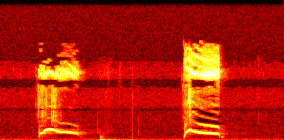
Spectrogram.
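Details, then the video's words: A wild Douglas squirrel on the Ancient Cedars hike defensively scolds a person with two loud, squealing calls, each slightly falling in pitch. "Wild Douglas Squirrel Sounds"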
